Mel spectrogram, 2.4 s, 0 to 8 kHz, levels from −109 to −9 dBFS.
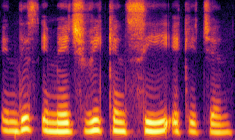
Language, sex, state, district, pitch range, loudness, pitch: English, female, Arunachal Pradesh, Longding, 185-200 Hz, -14 LUFS, 190 Hz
